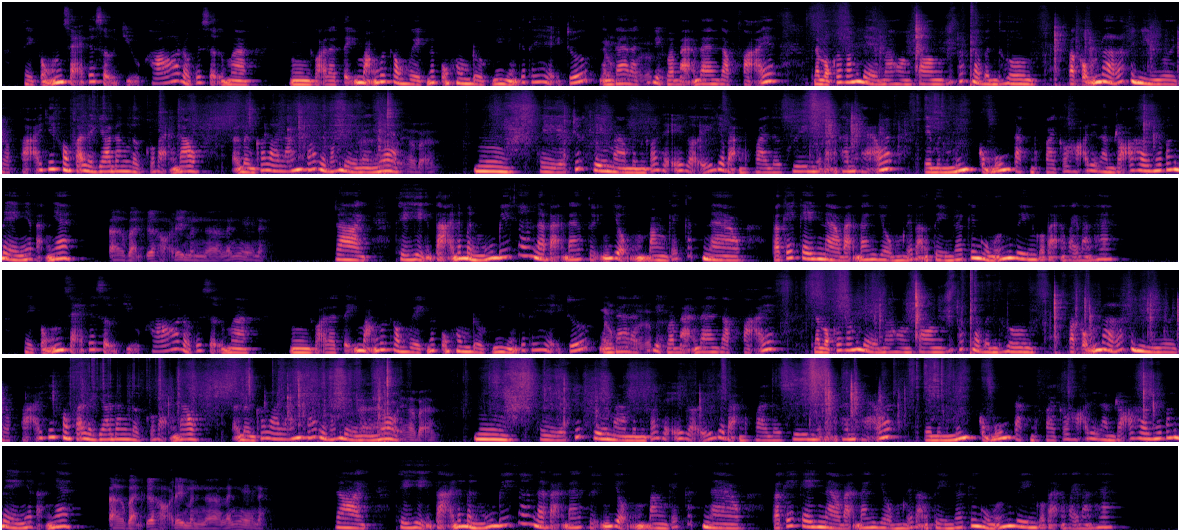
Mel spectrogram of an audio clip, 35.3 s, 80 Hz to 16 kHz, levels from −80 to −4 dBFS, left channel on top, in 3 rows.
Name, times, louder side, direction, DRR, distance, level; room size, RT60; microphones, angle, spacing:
voice 1, 0.2-2.5 2.9-10.3 10.7-13.8 14.1-15.8 16.5-16.9 17.2-24.2 26.9-31.0 31.3-34.7, left 2 dB, 25° left, 4 dB, 0.6 m, -29 dB
voice 2, 6.0-6.7 15.3-16.1 24.6-26.2, right 3 dB, 70° right, 6 dB, 0.9 m, -43 dB
sound 1, 7.7-12.0 12.3-15.9 16.3-19.2 19.5-21.7 22.1-22.6 23.1-23.4, right 5 dB, 45° right, 1.1 m, -44 dB
10.0 x 3.7 x 7.3 m, 0.31 s
head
